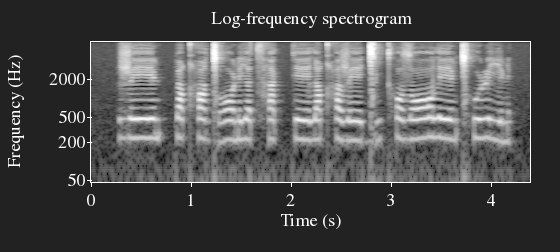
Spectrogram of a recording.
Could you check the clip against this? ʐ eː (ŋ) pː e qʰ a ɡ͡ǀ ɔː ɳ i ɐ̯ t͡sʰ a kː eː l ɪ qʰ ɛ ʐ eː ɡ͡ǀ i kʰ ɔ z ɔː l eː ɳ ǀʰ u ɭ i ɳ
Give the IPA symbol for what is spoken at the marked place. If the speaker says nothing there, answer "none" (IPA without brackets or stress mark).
ɳ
